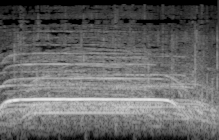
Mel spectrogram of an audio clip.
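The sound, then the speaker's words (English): Crowd cheering and applauding at a political event as a former U.S. Representative from Ohio is introduced. A loud, continuous roar holds for about two seconds, then tapers slightly at the end. “Give it up for Tim!”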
